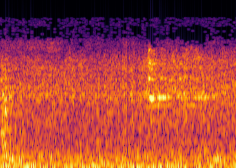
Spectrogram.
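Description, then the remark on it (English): A steady, broad rumble of trains fills a busy, crowded railroad terminal in Cincinnati, with a brief faint metallic squeal rising near the end. No one speaks. “It's the railroad terminal. In fact, we'll see lots of trains.”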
